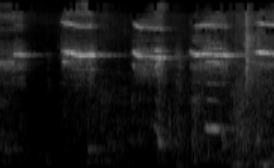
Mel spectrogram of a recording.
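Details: Jindo dog indoors whining as its owner says she is leaving and tells it to wait: thin high whistled whines in short bursts, about four in under two seconds, with a woman's voice and faint room noise.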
